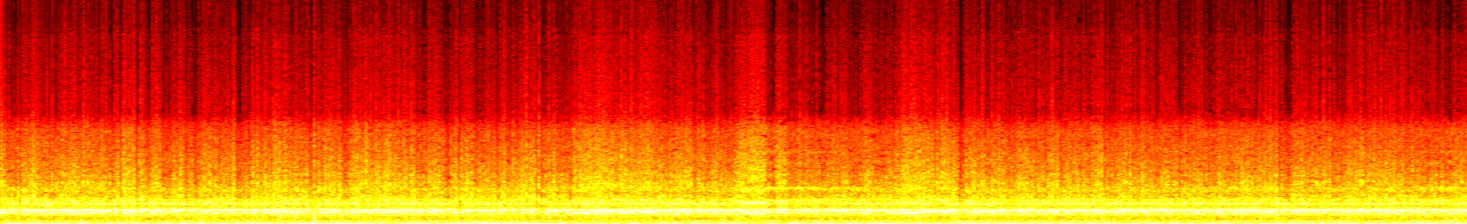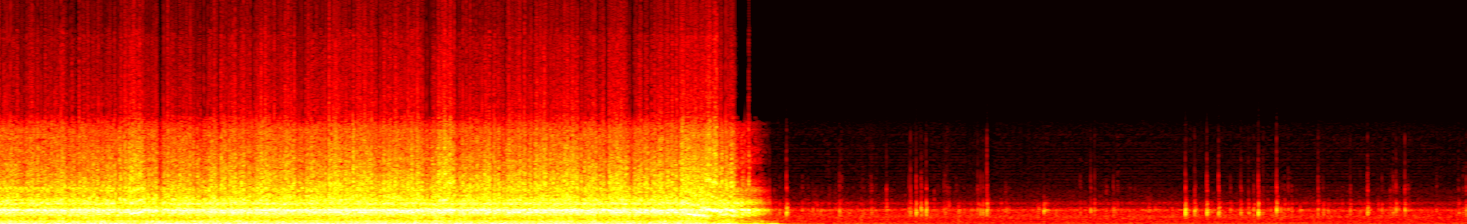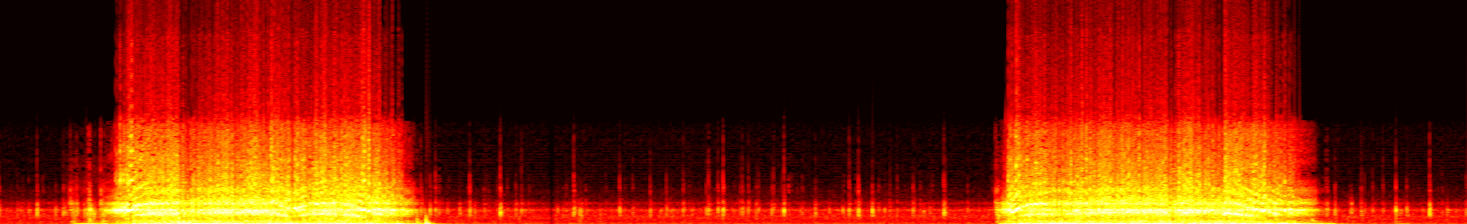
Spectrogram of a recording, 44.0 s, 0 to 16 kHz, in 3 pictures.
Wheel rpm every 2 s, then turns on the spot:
230, 230, 230, 230, 230, 240, 230, 230, 230, 230, 190, 0, 0, 0, 0, 140, 70, 0, 0, 50, 190, 0.
none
